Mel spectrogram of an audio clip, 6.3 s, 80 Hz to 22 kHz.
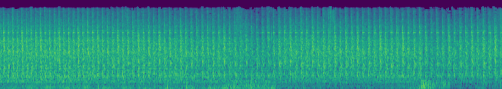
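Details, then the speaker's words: David Brown 996 diesel tractor, sitting about 10 years, first run after storage: steady, slightly uneven low idle clatter of about three to four beats a second with no misses; normal idle. "there she is it's a runner"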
